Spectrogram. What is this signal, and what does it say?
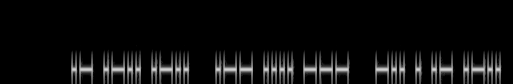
Morse code, heard as a keyed tone, about 30 wpm, 700 Hz. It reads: ALL WHO DEAL
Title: Sentences from Top 1400 Words 30wpm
